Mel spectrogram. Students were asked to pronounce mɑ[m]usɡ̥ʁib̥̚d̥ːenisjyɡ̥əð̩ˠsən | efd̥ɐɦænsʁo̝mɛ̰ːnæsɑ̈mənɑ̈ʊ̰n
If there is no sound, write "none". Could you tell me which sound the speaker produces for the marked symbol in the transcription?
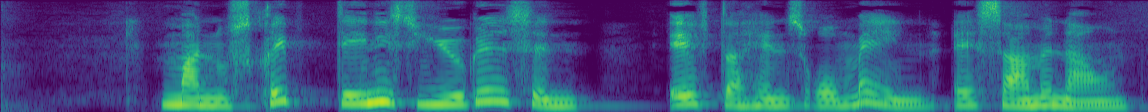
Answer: n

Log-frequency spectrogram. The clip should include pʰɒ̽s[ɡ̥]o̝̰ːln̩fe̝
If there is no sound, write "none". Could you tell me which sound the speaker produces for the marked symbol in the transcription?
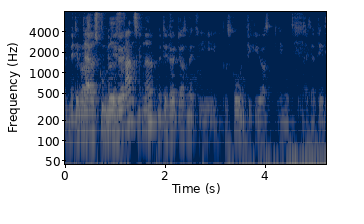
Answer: ɡ̥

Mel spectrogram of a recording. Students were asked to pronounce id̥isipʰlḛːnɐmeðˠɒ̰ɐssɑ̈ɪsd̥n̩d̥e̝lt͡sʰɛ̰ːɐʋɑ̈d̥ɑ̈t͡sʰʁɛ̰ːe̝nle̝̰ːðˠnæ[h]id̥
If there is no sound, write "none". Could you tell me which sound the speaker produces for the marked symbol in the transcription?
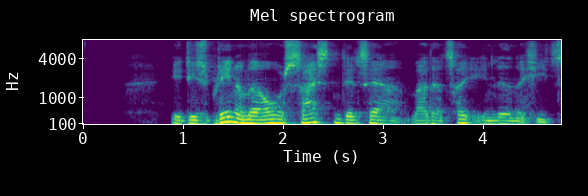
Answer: h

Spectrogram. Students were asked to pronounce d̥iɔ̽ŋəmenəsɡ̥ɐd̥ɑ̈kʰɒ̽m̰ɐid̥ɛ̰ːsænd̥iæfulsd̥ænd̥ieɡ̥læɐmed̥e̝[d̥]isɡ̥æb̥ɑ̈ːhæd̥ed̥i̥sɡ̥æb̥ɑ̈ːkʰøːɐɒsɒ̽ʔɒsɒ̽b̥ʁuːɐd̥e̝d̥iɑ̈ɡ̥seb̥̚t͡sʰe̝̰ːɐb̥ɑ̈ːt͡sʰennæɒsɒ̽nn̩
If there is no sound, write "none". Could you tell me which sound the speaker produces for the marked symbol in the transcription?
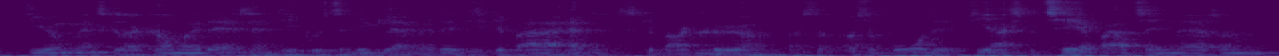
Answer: d̥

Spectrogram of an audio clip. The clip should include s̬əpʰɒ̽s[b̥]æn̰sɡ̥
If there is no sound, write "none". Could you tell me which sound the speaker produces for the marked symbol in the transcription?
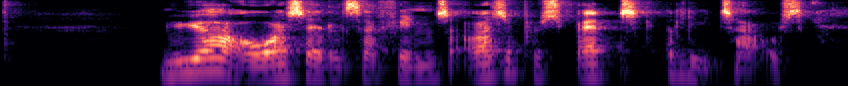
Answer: b̥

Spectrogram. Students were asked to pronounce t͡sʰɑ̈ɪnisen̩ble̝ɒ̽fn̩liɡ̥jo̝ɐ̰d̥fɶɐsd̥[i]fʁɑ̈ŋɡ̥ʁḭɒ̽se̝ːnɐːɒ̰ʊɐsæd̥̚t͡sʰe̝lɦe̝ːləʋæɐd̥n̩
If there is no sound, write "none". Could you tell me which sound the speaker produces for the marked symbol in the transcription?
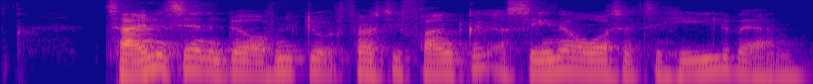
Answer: i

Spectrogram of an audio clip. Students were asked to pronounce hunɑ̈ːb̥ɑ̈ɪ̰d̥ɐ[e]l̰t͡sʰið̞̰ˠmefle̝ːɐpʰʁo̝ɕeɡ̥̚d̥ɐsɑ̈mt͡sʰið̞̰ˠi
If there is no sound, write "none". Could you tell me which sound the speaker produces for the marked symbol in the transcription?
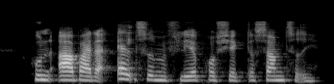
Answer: æ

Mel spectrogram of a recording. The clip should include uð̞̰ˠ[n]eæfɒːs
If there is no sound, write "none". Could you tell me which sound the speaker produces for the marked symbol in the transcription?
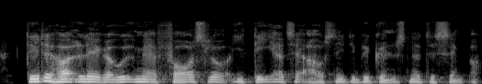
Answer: m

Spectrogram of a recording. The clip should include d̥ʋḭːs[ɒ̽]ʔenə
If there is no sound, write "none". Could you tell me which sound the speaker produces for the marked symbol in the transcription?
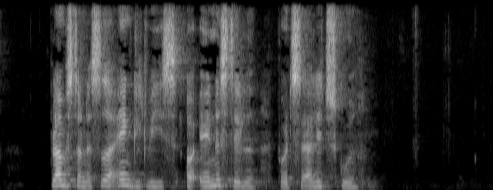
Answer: ɒ̽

